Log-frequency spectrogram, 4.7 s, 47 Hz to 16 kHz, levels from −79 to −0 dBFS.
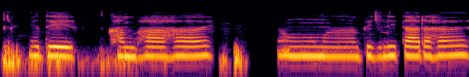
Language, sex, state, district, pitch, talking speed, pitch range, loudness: Surgujia, female, Chhattisgarh, Sarguja, 230 Hz, 100 wpm, 225-235 Hz, -15 LUFS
